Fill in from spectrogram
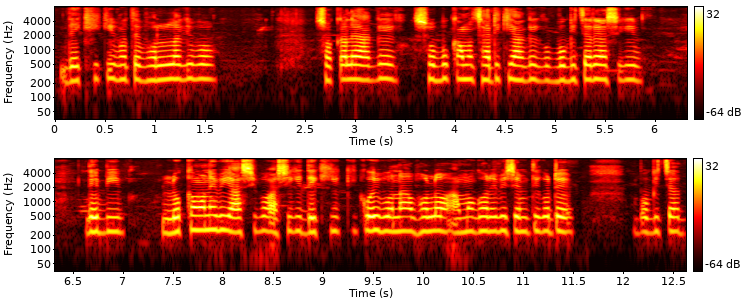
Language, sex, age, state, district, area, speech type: Odia, female, 45-60, Odisha, Malkangiri, urban, spontaneous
